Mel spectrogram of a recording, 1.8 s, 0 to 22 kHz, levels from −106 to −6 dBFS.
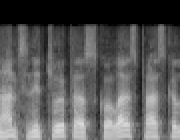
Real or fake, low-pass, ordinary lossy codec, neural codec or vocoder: fake; 9.9 kHz; MP3, 64 kbps; codec, 16 kHz in and 24 kHz out, 0.6 kbps, FocalCodec, streaming, 2048 codes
